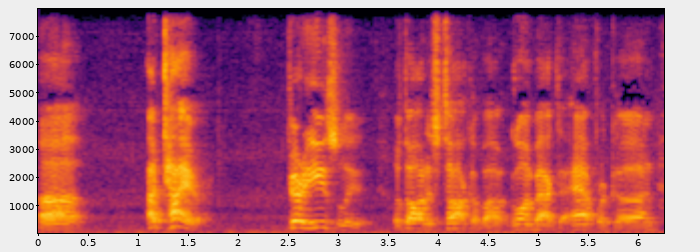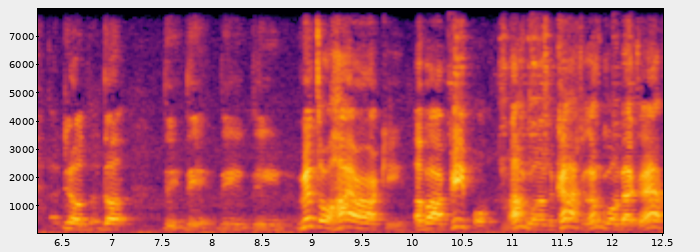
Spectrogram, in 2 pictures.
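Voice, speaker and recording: A man with an American accent talks at a moderate pace. Room echo is audible around his voice. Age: 70s. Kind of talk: interview. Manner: repetitive, halting restarts.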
